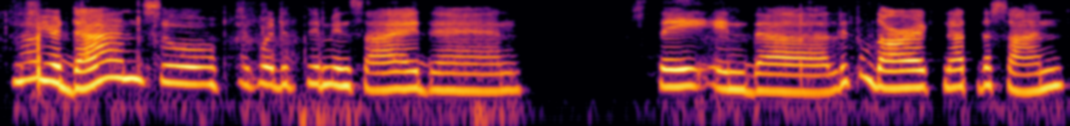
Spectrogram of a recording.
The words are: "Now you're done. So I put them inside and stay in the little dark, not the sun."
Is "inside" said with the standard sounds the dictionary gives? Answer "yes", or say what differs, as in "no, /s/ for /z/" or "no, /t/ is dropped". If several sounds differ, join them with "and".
yes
